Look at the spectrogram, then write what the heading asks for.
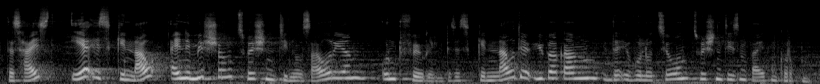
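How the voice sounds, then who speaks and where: High, lively woman explaining in an echoing hall. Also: normal speed, few pauses. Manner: clear, didactic phrasing. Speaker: museum paleontologist, expert guest. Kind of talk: explaining to young listeners. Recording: echoing hall, music behind.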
